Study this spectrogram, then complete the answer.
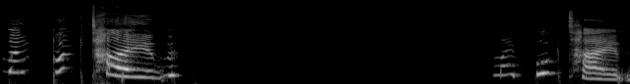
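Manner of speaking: high, drawn-out lament; hammed-up heartbreak, stretching the words slowly; mock-sad wail. Streamer mourning a removed channel reward, mock-sad wail. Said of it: "I was actually so sad".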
